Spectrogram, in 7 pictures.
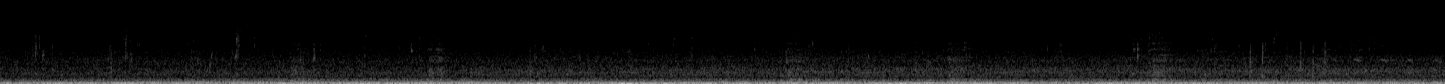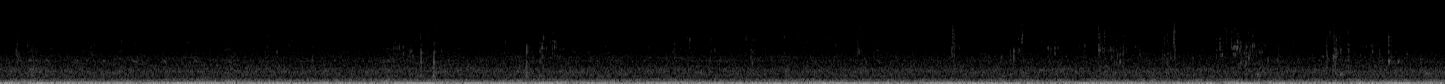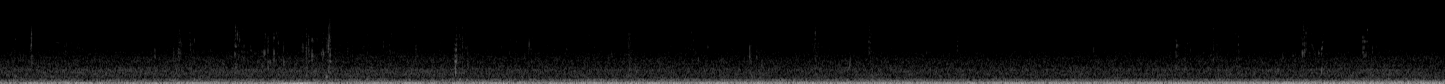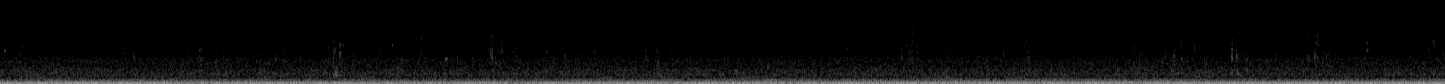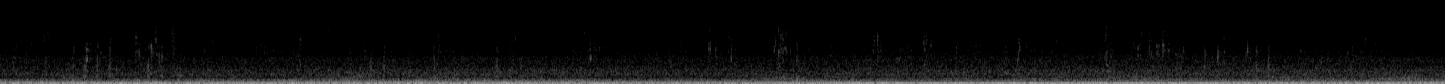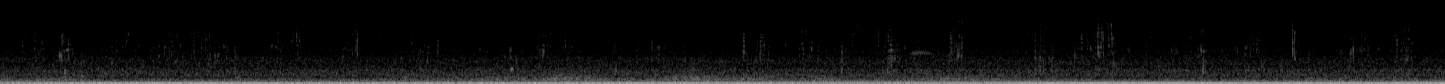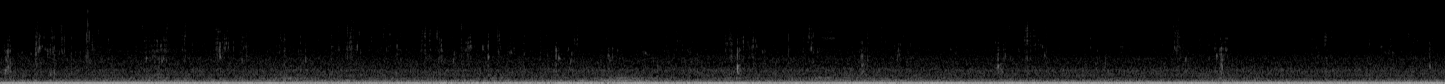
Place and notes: place revisited on a Saturday afternoon in winter. Coal frighters at work, a woodpecker in the tree, gentle waves of the river Spree.
(SD702, MKH8020)
14 January 2017, 13:40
